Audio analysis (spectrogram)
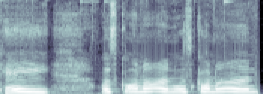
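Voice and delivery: high-pitched, asking what's going on; high questioning friend. Retold or imitated. Friend tapping Mark, asking.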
